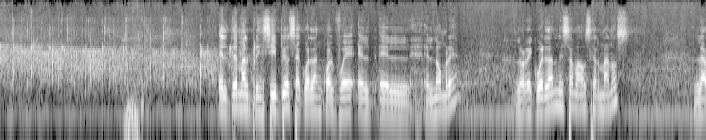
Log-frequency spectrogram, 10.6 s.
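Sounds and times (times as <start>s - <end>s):
audience applauding: 0.0s - 3.9s
speech: 3.3s - 7.0s, 7.7s - 9.6s, 10.4s - 10.5s.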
